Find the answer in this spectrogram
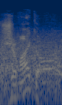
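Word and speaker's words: Yamaico: He has informed us he wants his name pronounced Jamaica. Even though turn the Y to a J, huh?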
